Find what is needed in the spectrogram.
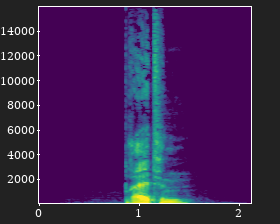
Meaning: plural of Breite
- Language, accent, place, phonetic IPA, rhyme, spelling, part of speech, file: German, Germany, Berlin, [ˈbʁaɪ̯tn̩], -aɪ̯tn̩, Breiten, noun, De-Breiten.ogg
